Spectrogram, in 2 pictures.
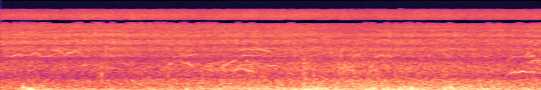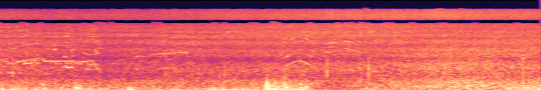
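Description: Waves crash and roll onto the shore.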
